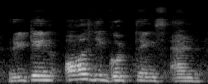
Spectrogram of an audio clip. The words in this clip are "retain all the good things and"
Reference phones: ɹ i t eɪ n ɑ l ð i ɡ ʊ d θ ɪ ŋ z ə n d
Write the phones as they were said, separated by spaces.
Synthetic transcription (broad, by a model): ɹ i t eɪ n ɑ l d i ɡ ʊ d t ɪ ŋ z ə n d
